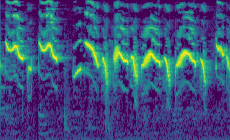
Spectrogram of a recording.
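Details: Clear, rolling whistled phrases from a Chinese hwamei singing its fighting-style morning song for voice training, each note swooping up and down in a near-continuous melodic run.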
